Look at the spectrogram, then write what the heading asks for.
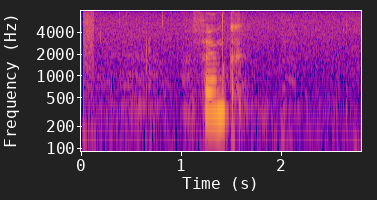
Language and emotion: Russian, neutral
